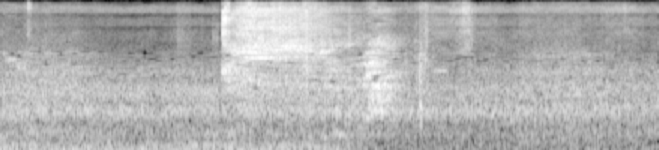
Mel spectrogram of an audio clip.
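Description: Low wind rumble on the microphone while a heavy carp is lifted off an unhooking mat, with two short hissing rustles about one and a half and two and a half seconds in.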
